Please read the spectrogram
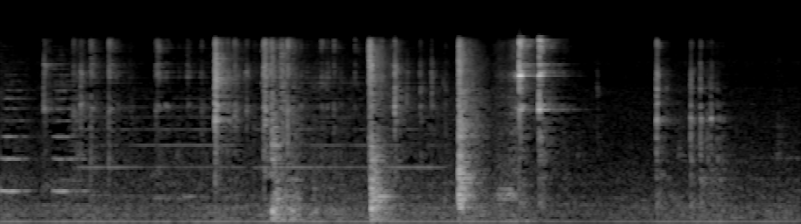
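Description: Metal spoon clinking and scraping against a glass bowl of crushed-cookie mixture: a run of sharp knocks, some briefly ringing, strongest in the middle, with a few lighter clicks near the end.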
